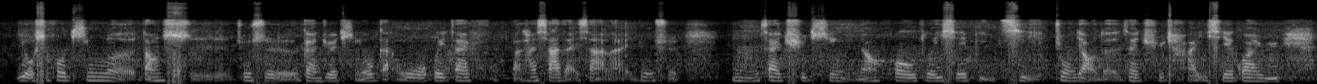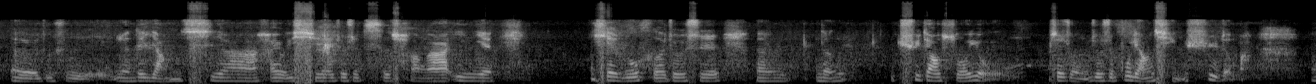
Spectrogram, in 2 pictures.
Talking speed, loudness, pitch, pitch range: 205 characters per minute, -19 LUFS, 160 Hz, 155-170 Hz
